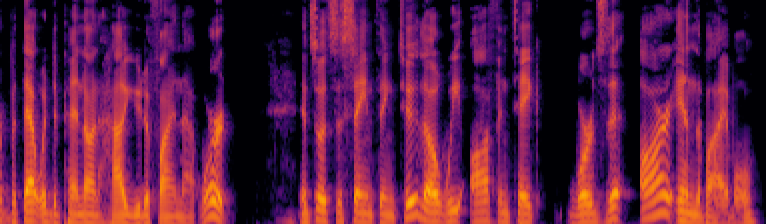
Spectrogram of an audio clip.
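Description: A man's voice: lowish voice, fairly bright tone, no room sound. Pastor guy chatting about prophecy on his podcast, earnest, lots of restarts, dry close sound. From Illinois. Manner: earnest, with frequent restarts and drawn-out emphasis. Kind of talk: conversational teaching monologue.

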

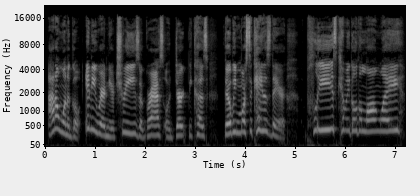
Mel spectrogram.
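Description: A woman's voice: high voice, expressive, moderate pace, bright, forceful tone, voice pushed up. A woman voicing a frightened young schoolgirl who whimpers, shrieks and pleads about bugs. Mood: whiny pleading. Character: frightened young schoolgirl, dramatic and bug-hating.

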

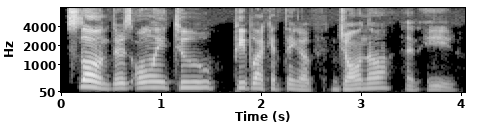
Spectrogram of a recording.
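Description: A man's voice: a little high, lively intonation, unhurried, darkish tone, no room sound, studio quality. A young man co-hosting a podcast, chatting casually and teasing his friends in matey banter. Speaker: podcast co-host. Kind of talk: casual chat among friends.

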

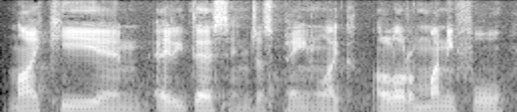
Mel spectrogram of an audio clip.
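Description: A man's voice: lowish voice, level tone, normal speed, a little hiss or hum. A man in his twenties from Samoa, a podcast guest chatting in a laid-back, easygoing way. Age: 20s. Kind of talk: casual chat.

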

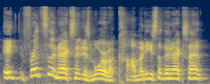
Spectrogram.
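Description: A man co-hosting a relaxed podcast conversation in a somewhat higher voice. He is playful and fires off teasing questions one after another. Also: fairly quick, a little hiss or hum. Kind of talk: casual chat.

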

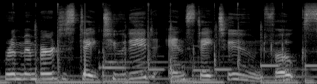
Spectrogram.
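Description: A woman's voice: a little high, slow pace, loud music behind the voice. Woman podcast host, conversational explainer. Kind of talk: casual explanatory podcast talk.

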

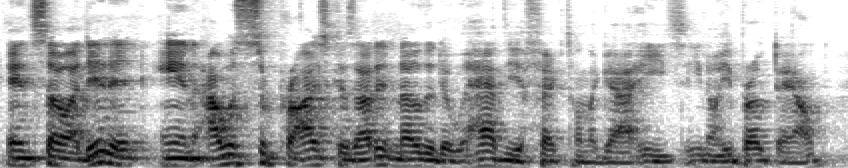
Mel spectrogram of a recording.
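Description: A middle-aged man in a casual faith conversation, telling folksy stories and softly acting out quoted speech. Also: fairly low pitch, fairly even intonation, fast, slight background noise. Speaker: guest.

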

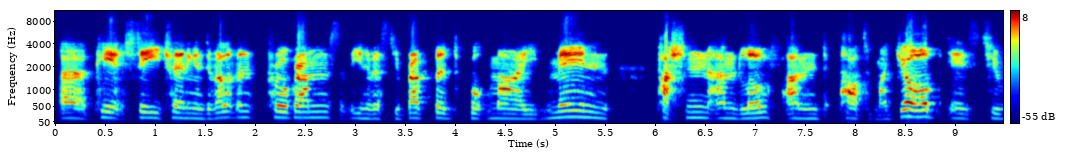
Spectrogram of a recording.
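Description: A man's voice: medium pitch, bright, forceful tone, highs cut off. A man, a university researcher, speaking as a podcast guest in a cheerful, articulate and lightly humorous way. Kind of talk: casual podcast interview.

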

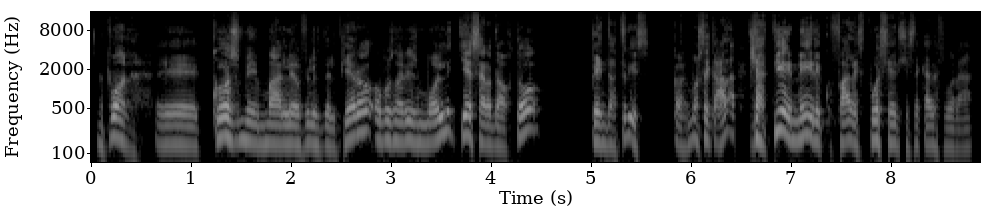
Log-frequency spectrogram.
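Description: A young man hosts a wrestling chat, joking and slangy, reacting to viewer comments. His voice sits a bit high. The sound is close and dry. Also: darkish tone, no echo. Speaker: wrestling show host. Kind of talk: casual chat reading chat comments.

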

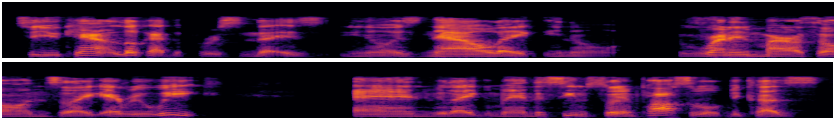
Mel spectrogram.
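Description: A man from Barbados in his forties, a podcast guest, explaining things in a measured way with step-by-step examples. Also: on the low side, fairly bright tone. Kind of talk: conversational interview. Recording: dull lo-fi audio.

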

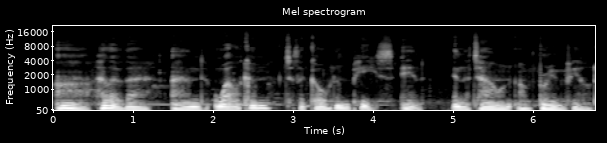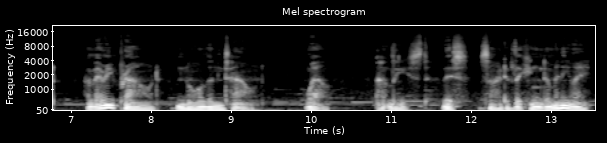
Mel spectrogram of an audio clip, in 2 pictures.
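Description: A man voicing a friendly, hospitable innkeeper of a fantasy tavern in a whispered sleep-story roleplay, talking in a soft, gently rambling way. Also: low voice, fairly even intonation, slow, faint music behind. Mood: welcoming.

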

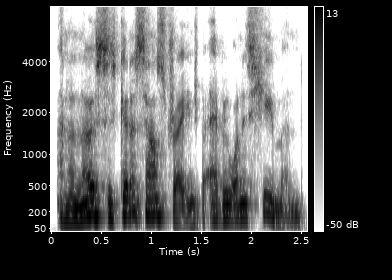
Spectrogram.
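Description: A man's voice: medium pitch, sing-song, fast talker, a little mellow. A man, asking questions casually as a radio interviewer.

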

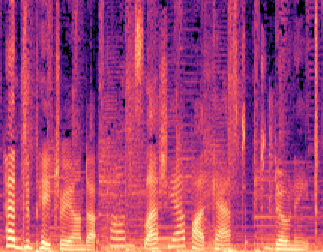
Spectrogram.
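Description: A woman's voice: mid-range voice, animated, moderate pace, over music. A woman co-hosting a podcast in casual book chat, chatty with lots of fillers and giggles. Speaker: podcast co-host.

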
